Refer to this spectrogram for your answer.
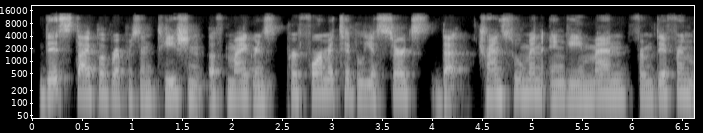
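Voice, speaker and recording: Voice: medium pitch, fairly bright tone. Speaker reading a formal academic paper. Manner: measured, formal delivery. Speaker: panel speaker. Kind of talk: reading a prepared academic talk.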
